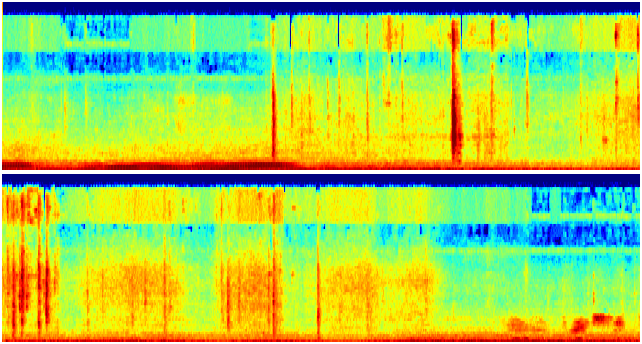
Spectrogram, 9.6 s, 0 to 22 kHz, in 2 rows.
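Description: A BMW M240i accelerates around an autocross track at a performance driving school, its engine droning and rising in pitch as it revs up, with a voice talking over the steady car noise.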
